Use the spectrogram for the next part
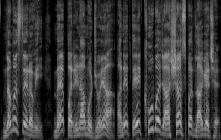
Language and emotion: Gujarati, happy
